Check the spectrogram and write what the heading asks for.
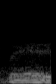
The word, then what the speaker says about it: very: decían la very well, tienes que pronunciar como con F, very well. Entonces ya el que me dice que con B de vaca, con B de burro, digo, el burro es usted.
